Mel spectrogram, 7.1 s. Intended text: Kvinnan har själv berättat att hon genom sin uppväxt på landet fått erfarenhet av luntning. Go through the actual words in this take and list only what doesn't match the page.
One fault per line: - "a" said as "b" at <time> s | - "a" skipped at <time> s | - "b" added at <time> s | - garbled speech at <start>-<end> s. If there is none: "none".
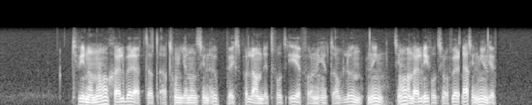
- garbled speech at 5.3-6.7 s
